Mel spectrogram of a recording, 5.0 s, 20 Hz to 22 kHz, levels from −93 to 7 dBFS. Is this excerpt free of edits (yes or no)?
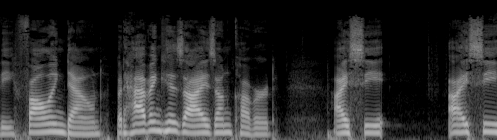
yes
